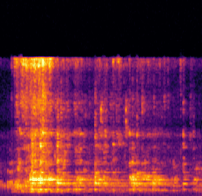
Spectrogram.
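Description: Pomegranate seeds poured from a plastic bowl into a stainless-steel mixer-grinder jar, falling in with a clinking rush that sets the steel jar ringing.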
